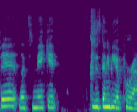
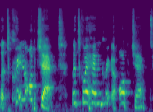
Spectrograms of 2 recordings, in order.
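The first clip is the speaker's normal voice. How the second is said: badly done fake British accent, pitched up; 9 semitones higher than usual. Coding tutor walks through creating an object, in a bad British accent. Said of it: "Was that a bad British accent?".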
